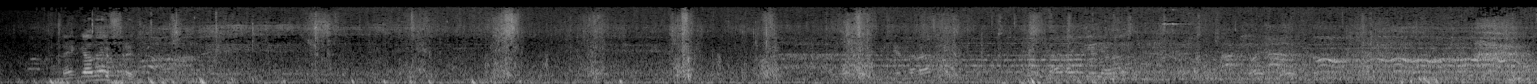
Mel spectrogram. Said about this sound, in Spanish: El rachear de las zapatillas de los costaleros es lo que ustedes han escuchado en el silencio de la Plaza de la Campana.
